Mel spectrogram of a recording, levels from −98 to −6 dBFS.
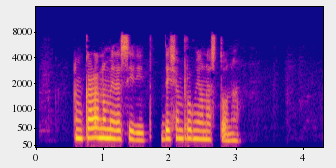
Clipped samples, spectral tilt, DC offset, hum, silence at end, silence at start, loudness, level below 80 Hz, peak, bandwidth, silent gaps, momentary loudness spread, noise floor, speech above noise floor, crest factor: under 0.1%; -5 dB/octave; under 0.1%; none; 1.3 s; 0.55 s; -19 LUFS; -64 dBFS; -2 dBFS; 7.8 kHz; none; 13 LU; -74 dBFS; 56 dB; 18 dB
